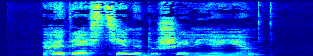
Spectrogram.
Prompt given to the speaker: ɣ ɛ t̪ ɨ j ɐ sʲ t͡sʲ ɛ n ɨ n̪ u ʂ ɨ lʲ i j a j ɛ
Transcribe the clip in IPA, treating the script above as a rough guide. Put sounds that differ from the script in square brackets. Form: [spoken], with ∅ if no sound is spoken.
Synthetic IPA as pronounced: ɣ ɛ t̪ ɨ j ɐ sʲ t͡sʲ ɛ n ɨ [d̪] u ʂ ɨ lʲ i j a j ɛ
